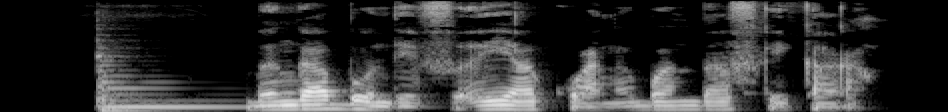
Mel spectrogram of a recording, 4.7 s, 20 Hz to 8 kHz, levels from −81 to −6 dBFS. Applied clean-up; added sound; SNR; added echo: classical method log-MMSE.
